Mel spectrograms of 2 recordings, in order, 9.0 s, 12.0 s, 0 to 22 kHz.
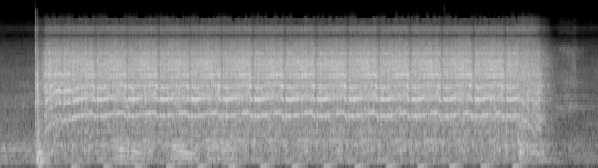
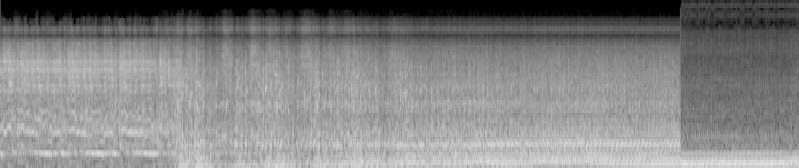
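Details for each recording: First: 1967 Fastback Mustang recovered from a West Virginia holler, final cylinder of compression test: even starter cranking, steady whine, no missing beats; compression judged good enough to attempt running it. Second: 1967 Ford Mustang fastback V8 rescued from a West Virginia holler, first start: catches and settles into a lumpy idle with an uneven beat, a slight miss, blamed on heavy corrosion.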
